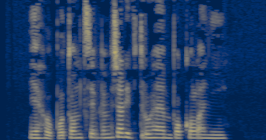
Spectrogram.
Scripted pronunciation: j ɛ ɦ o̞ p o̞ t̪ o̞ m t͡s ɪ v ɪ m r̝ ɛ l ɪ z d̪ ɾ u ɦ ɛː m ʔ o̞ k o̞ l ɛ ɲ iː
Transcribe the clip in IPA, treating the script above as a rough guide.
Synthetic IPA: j ɛ ɦ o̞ p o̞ t̪ o̞ m t͡s ɪ v ɪ m r̝ ɛ l ɪ v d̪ ɾ u ɦ ɛː m p o̞ k o̞ l ɛ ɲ iː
